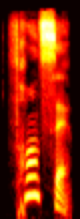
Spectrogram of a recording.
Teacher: Кінцевий звук се тут ніби спить. Він німий.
